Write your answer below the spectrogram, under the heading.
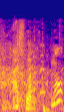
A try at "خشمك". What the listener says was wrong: مو هشمك، خشمك. هو ما عندهم حرف الخاء. خشمك. هو ما له حرف الهاء.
